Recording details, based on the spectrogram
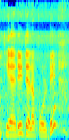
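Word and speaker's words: Thierry Delaporte: शायद मुझसे प्रोनाउंसिएशन में थोड़ी सी गलती हो रही है, शायद ये थियरी डेलापोर्टे है। मैंने अभी प्रोनाउंसिएशन कन्फ्यूजन था। नाम है थियरी डेलापोर्टे, और ये हैं विप्रो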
